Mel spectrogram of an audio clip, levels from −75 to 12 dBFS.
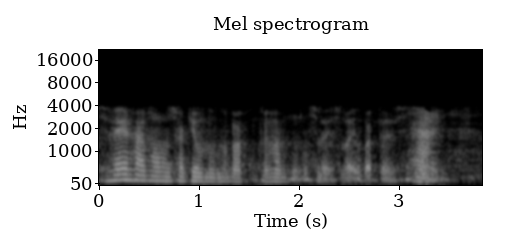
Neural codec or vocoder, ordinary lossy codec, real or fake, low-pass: autoencoder, 22.05 kHz, a latent of 192 numbers a frame, VITS, trained on one speaker; AAC, 16 kbps; fake; 7.2 kHz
